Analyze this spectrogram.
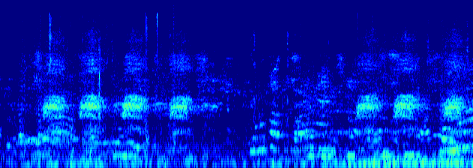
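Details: Crow calling for food at a feeding, a rapid series of rough caws in two bursts, about four then three, with low rumbling noise beneath.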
